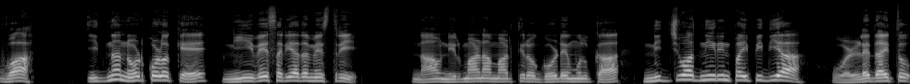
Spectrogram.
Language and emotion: Kannada, surprised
